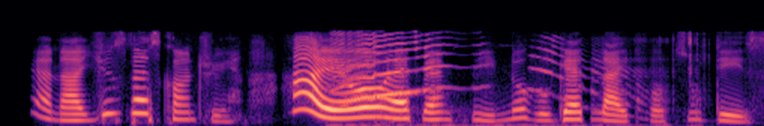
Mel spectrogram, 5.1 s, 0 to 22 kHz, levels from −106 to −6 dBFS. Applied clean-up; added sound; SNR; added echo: neural mask model RNNoise.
